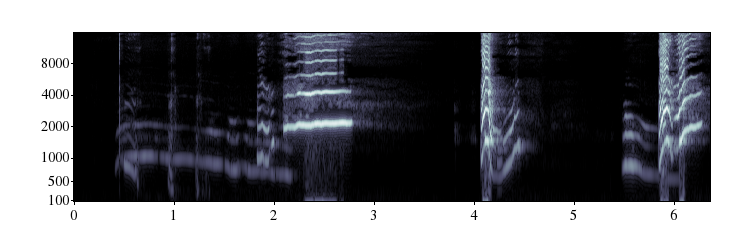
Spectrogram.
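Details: Just-woken puppy howling along with its owner's singing beside a fireplace: a thin, high, slowly falling whine, then a loud squeaky rising cry, followed by two short sharp yelping bursts.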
